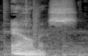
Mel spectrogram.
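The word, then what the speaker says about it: Hermès: 熊叔在这里教大家用一种非常高大上的读法，Hermes， Hermes，来自于法国的爱马仕啊。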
